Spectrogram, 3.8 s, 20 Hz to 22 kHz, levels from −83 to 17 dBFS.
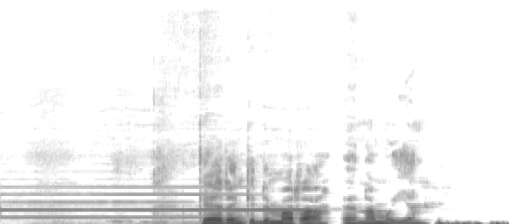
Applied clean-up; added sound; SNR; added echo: classical method Wiener filter.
